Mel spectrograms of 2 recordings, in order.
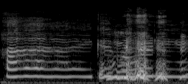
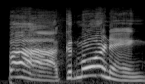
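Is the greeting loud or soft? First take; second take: soft; loud. First: The greeting is soft and gentle. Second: The greeting is loud and abrupt.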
